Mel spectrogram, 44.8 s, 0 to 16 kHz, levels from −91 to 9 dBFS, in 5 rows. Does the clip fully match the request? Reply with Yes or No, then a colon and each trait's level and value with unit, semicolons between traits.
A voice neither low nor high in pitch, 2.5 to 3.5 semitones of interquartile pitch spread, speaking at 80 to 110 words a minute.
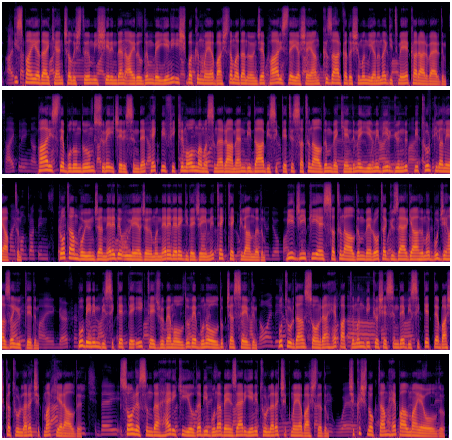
No: medium, 145 Hz; average, 3.2 semitones; average, 135 wpm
